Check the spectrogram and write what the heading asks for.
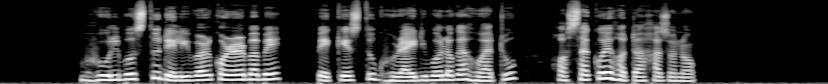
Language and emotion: Assamese, sad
